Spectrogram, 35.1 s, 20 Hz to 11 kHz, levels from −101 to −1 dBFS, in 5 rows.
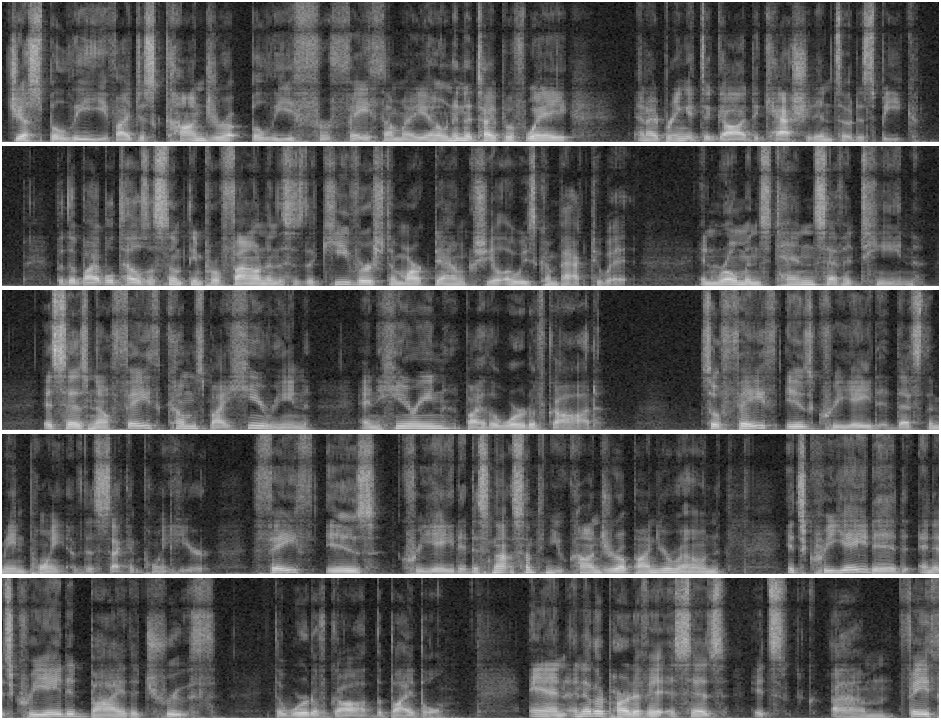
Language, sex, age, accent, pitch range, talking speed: English, male, 20-39, American, 125-155 Hz, 205 wpm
